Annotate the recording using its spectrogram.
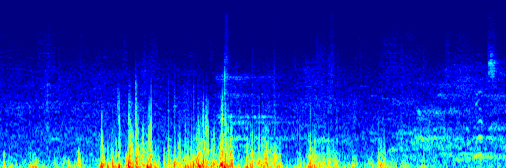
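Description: Wind gusts loudly against the microphone.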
